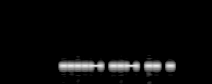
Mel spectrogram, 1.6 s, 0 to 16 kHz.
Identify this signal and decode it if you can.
Morse code, heard as a keyed tone, about 41 wpm, 700 Hz. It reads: 4UIE
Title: Four Challenging Letter-Number Combinations 45wpm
